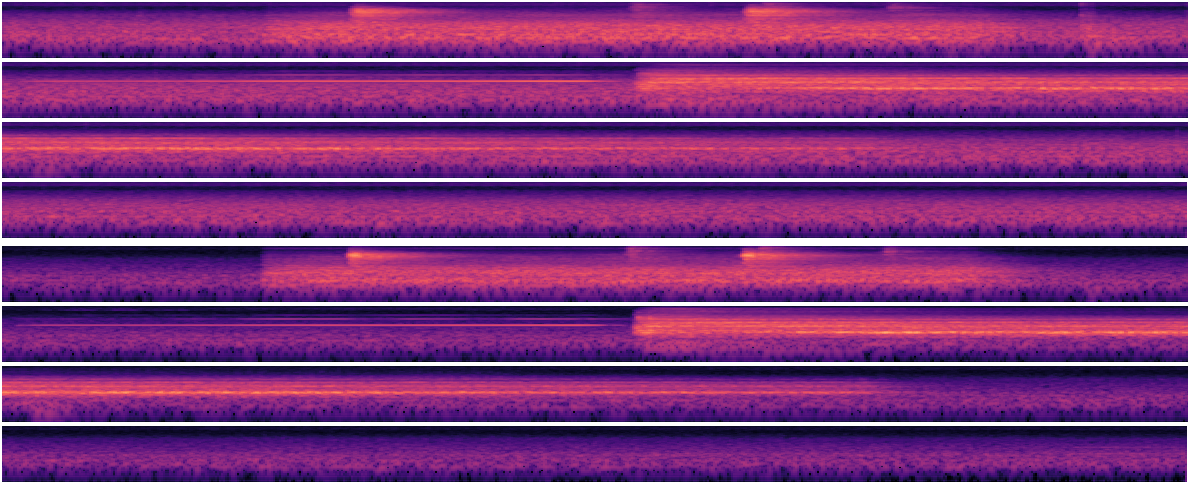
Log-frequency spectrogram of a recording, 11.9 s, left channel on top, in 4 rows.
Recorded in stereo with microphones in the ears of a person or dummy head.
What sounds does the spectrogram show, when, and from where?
0.7 s a bird: 75° right (ahead or behind), 2.5 m
3.0 s a flute: 45° right (ahead or behind), 0.9 m
4.5 s breathing: 35° right (ahead or behind), 0.5 m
